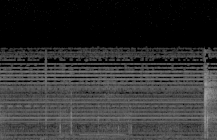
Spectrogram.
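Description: Near silence with a faint, steady electrical hum. A brief sound comes just before the end.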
